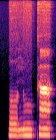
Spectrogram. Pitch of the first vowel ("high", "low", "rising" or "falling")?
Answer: low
